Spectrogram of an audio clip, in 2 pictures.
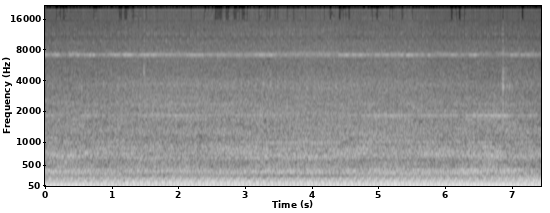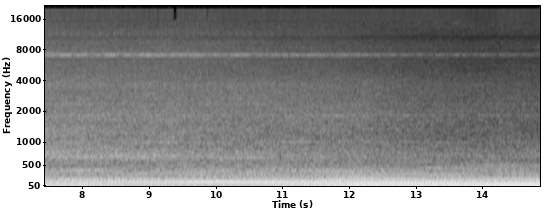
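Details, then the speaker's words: Ford Capri with Mercedes M113 5.0 V8 swap on MaxxECU, about 13.8 AFR, 32 psi oil pressure: steady, even low idle burble, no stumbles or misfires; smooth, clean idle. "She's running smooth, very smooth."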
